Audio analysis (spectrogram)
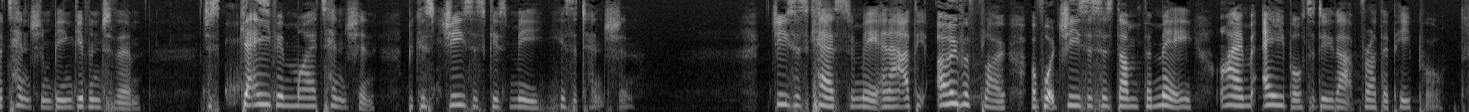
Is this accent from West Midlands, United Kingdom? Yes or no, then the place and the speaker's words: no; Croydon, London, United Kingdom; I come from Croydon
